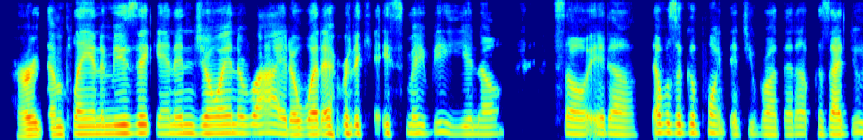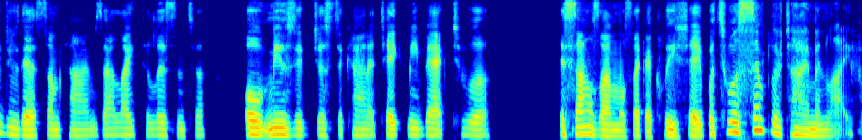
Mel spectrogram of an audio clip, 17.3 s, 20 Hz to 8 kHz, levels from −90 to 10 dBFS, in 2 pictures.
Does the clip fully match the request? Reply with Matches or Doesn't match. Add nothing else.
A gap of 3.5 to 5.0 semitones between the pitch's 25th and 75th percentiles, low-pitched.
Doesn't match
